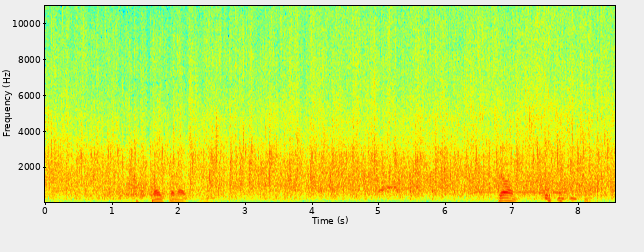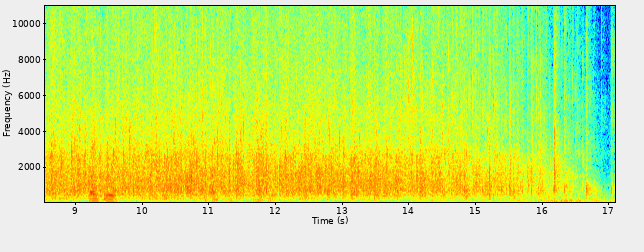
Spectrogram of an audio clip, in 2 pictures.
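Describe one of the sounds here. A large audience applauds loudly in a big hall.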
